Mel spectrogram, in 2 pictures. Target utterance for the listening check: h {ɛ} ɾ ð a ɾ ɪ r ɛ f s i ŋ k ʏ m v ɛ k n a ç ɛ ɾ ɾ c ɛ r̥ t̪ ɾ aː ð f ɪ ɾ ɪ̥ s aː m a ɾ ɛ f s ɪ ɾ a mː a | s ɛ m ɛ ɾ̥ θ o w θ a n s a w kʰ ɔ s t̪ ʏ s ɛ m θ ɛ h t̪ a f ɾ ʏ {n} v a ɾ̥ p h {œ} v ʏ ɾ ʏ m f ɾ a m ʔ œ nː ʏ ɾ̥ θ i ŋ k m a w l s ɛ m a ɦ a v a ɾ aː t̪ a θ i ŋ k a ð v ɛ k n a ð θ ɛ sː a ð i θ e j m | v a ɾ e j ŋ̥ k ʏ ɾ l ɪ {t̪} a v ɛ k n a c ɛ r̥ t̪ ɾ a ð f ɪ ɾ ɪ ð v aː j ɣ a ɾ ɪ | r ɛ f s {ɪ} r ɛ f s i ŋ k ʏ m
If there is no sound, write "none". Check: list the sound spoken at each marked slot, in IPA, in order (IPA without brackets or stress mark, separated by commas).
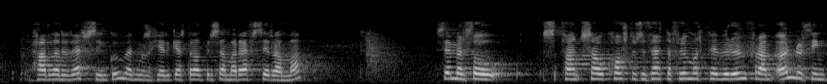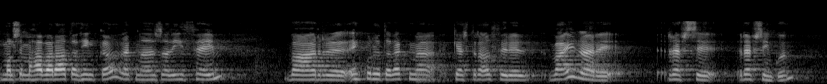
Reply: a, m, ɛ, t̪, ɪ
